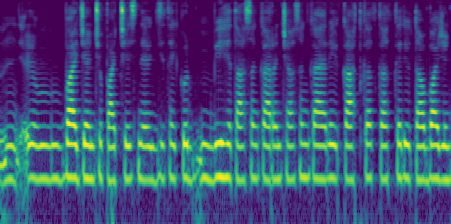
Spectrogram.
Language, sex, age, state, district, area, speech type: Kashmiri, female, 45-60, Jammu and Kashmir, Anantnag, rural, spontaneous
